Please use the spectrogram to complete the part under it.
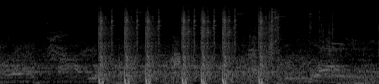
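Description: Pistol shots ring out in a quick burst.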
